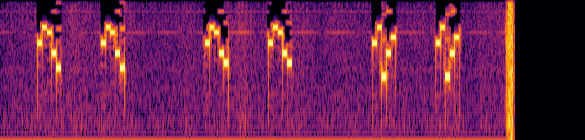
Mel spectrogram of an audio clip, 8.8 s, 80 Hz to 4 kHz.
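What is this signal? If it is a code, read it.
Five-tone selective call (ZVEI), heard as quick runs of five tones, tones of about 70 ms. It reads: 88063 88063 88064 88064 88169 88169
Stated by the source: ZVEI five-tone selective call received via SDR.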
